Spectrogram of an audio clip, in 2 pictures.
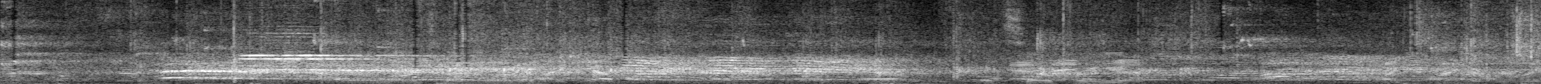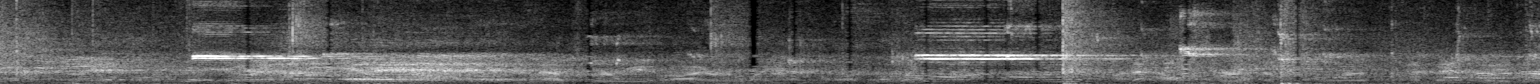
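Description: Men call out and chatter loudly in a large echoing gym.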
